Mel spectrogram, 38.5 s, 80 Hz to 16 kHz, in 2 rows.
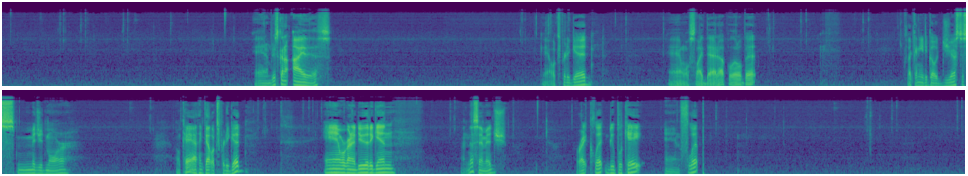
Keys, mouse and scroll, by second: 0.8 click, 1.2 click, 2.2 click, 3.2-10.4 drag, 10.7 click, 11.1 click, 12.3-15.3 ctrl+drag, 15.8 click, 17.1 click, 18.1 click, 19.0-22.2 drag, 22.7 click, 24.3 click, 25.2 click, 25.5 click, 26.0 click, 26.9 click, 28.0 click, 28.4 click, 29.0 click, 30.7 click, 32.6 click, 33.3-36.6 ctrl+drag, 36.9 click, 38.2 click.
